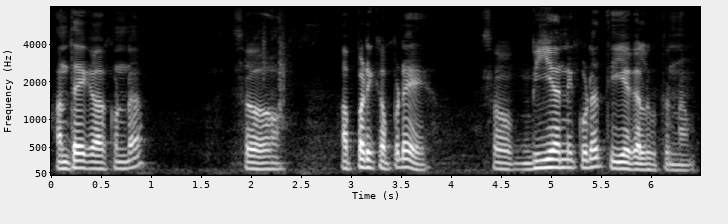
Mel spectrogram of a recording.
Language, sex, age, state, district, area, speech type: Telugu, male, 30-45, Telangana, Karimnagar, rural, spontaneous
